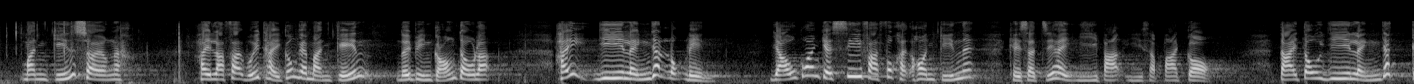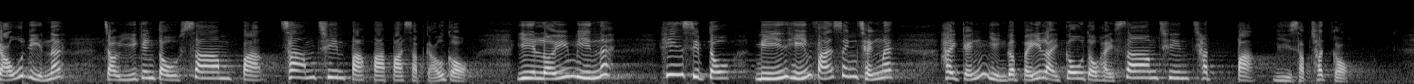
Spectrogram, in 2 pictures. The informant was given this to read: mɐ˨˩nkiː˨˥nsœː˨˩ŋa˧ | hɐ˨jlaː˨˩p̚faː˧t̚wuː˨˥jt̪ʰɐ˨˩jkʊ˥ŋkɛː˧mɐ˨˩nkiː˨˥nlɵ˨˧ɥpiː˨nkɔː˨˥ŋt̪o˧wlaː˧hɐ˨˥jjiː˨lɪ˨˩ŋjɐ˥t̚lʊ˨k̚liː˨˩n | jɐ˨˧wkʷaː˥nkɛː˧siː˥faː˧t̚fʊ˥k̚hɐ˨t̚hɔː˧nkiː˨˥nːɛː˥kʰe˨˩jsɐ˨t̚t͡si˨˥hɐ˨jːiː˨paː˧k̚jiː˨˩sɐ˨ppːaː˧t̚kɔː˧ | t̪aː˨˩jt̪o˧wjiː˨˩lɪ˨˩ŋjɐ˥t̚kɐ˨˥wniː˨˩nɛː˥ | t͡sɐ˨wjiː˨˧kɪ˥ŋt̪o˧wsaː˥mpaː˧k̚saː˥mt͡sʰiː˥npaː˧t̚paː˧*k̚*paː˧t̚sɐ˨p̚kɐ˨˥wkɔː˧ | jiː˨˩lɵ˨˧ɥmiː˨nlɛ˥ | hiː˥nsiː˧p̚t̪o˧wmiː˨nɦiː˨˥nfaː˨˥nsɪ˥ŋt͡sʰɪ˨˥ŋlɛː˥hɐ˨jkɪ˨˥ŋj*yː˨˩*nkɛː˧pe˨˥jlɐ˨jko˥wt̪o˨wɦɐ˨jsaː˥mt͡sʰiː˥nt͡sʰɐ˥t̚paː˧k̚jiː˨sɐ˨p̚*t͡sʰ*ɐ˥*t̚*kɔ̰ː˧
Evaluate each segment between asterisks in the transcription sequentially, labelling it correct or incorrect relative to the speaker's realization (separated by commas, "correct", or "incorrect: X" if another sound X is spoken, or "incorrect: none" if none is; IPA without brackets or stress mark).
incorrect: t̚, incorrect: iː˨˩, correct, correct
